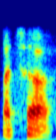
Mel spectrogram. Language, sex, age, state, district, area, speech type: Urdu, male, 60+, Delhi, Central Delhi, urban, conversation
